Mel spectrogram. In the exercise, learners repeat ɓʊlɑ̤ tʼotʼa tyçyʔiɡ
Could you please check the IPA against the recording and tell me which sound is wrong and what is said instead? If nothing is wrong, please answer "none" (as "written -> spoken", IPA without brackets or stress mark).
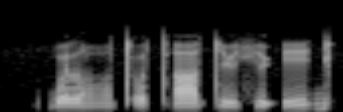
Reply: none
